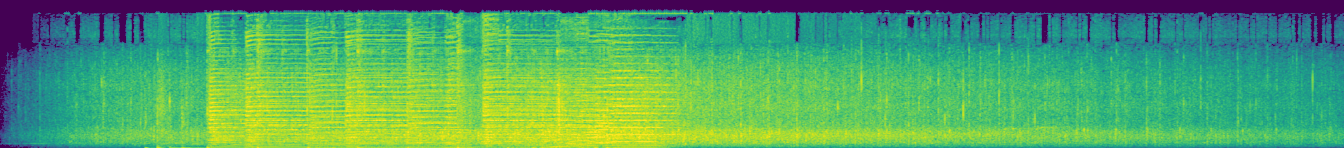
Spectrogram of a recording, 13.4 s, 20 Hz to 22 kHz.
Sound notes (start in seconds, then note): 0.3 audience clapping; 1.8 upbeat music; 7.1 clapping continues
